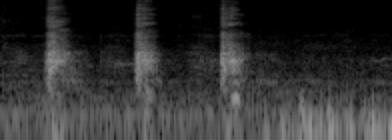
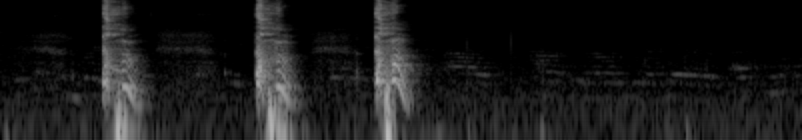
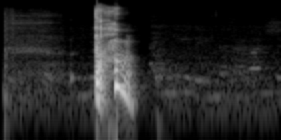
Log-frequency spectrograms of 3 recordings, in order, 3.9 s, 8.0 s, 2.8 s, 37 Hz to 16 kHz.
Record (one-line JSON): {"exhalation_length": "3.9 s", "exhalation_amplitude": 3560, "exhalation_signal_mean_std_ratio": 0.63, "three_cough_length": "8.0 s", "three_cough_amplitude": 9099, "three_cough_signal_mean_std_ratio": 0.28, "cough_length": "2.8 s", "cough_amplitude": 32766, "cough_signal_mean_std_ratio": 0.25, "survey_phase": "alpha (2021-03-01 to 2021-08-12)", "age": "45-64", "gender": "Female", "wearing_mask": "No", "symptom_fatigue": true, "symptom_onset": "4 days", "smoker_status": "Ex-smoker", "respiratory_condition_asthma": false, "respiratory_condition_other": false, "recruitment_source": "REACT", "submission_delay": "1 day", "covid_test_result": "Negative", "covid_test_method": "RT-qPCR"}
